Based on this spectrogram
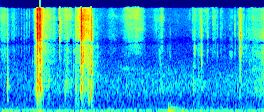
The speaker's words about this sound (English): So this is the sound of me folding... Oh, no, turning it off, actually. Folding up the metal detector now that it's turned off.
